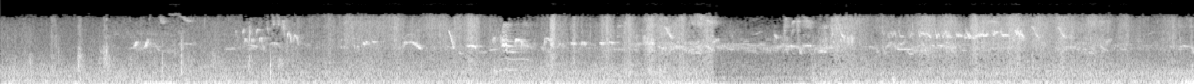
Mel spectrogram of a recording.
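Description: Birds chirping and calling, many short high chirps, over a steady background hiss.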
